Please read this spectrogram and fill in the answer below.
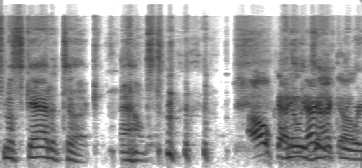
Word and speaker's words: Muscatatuck: Muscatatuck. Muscatatuck.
